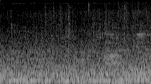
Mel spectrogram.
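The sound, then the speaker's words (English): A sports car engine revs with a deep, steady rumble, loud, holding a constant growl for the brief moment without any clear rise or fade. “That's a midlife crisis car right there. Yes. Bro just wants to rip.”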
